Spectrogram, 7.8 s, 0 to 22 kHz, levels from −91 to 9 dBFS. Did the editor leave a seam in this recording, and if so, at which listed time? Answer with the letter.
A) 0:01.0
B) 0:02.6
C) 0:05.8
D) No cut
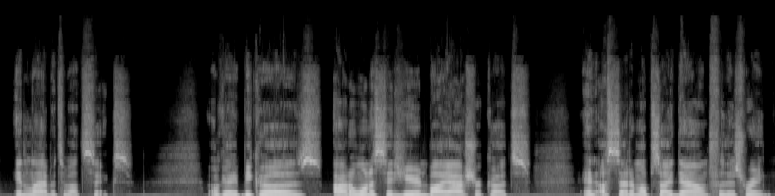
D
